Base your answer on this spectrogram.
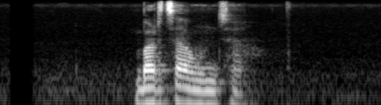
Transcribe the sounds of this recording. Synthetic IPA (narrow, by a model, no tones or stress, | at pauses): bʌrt͡saɦunt͡sʰʌ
